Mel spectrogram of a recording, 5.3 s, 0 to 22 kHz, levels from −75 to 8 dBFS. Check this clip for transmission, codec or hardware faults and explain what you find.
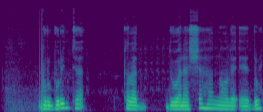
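One hardware fault is present: buffer tearing from 0.0 to 0.87 s. The writing program and the playback hardware have drifted out of step, so they cross inside each buffer period. Roughly two fifths of every buffer replays speech from one lap earlier, around 40 ms old, with abrupt joins at both edges. This gives a steady robotic buzz at 46.9 Hz, which fits a 1024-sample buffer, and the buzz is heard only while speech is present.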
